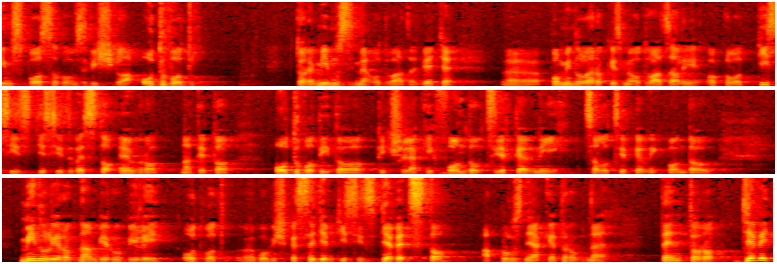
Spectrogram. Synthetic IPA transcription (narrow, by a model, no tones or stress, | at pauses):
iːmspʊɔsɔbɔmzʋiːʃilaʔɔd̪ʋɔd̪i | kt̪ɔɾɛːmimusiːmɛ̰ʔɔd̪ʋaːd͡zaɟʋɪɛcɛ | pɔminulɛːɾɔkizmɛɔd̪ʋaːd͡zaliɔkɔlɔcisiːt͡scisiːd͡zd̪ʋɛst̪ɔʔɛʊɾɔnat̪ɪɛt̪ɔ | ɔd̪ʋɔd̪id̪ɔt̪iːxʃɛʎakiːxfɔnd̪ɔʊt͡siɾkɛʊniːxt͡sɛlɔt͡siɾkɛʊniːxfɔnd̪ɔʊ | minuliːɾɔɡnaːmʋiɾuːbiliɔd̪ʋɔd̪ʋɔʋiːʃkɛsɛɟɛmcisiːd͡zɟɛʋɛcst̪ɔa̰pluzɲɛakɛːd̪ɾɔbnɛː | t̪ɛnt̪ɔɾɔɡɟɛʋɛ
